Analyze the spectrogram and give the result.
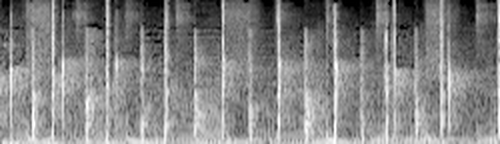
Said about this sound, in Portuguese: Então para você, ó, nossa salva de palmas.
